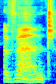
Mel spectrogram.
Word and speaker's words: event: vowel there and then to naturally say event rather than seeing that letter e and having that negatively influence how i pronounce the word after i can say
